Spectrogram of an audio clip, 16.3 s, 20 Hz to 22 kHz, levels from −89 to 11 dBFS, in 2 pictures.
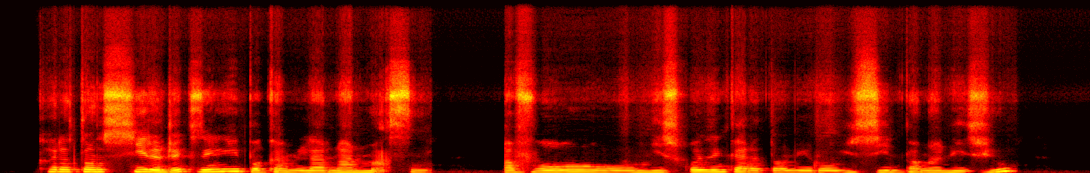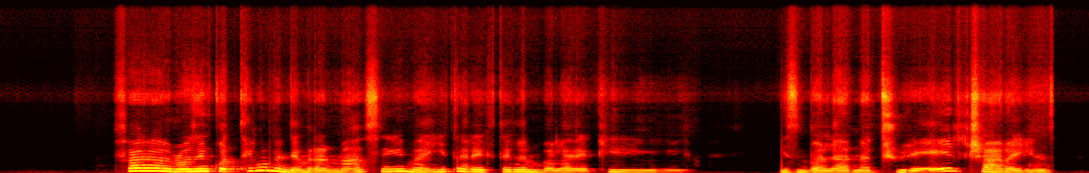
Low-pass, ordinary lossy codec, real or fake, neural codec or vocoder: none; none; fake; autoencoder, 48 kHz, 128 numbers a frame, DAC-VAE, trained on Japanese speech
